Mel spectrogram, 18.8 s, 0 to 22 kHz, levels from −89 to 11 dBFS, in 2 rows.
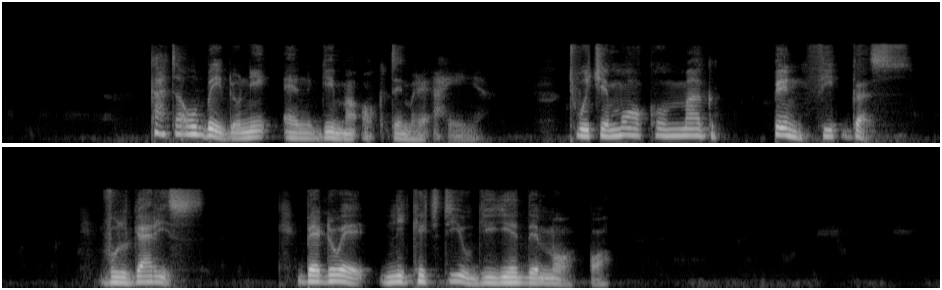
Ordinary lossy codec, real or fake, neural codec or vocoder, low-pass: none; fake; codec, 16 kHz, 1 kbps, X-Codec, HuBERT features, trained on LibriSpeech; 7.2 kHz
